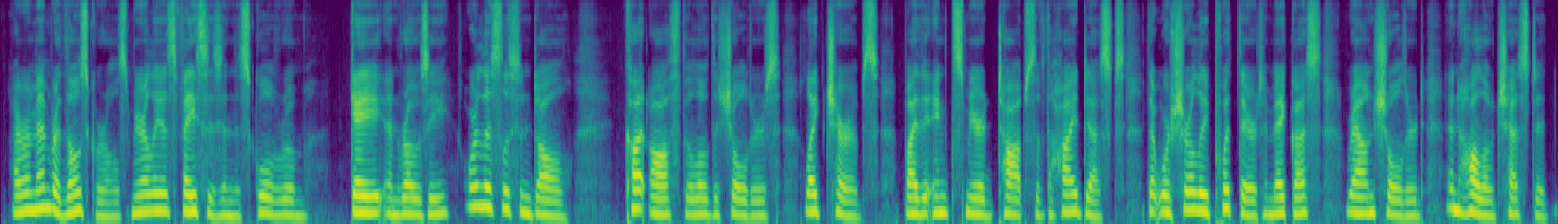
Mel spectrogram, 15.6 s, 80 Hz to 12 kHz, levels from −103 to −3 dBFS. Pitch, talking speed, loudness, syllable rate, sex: 200 Hz, 175 wpm, -17 LUFS, 5.1 syllables/s, female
